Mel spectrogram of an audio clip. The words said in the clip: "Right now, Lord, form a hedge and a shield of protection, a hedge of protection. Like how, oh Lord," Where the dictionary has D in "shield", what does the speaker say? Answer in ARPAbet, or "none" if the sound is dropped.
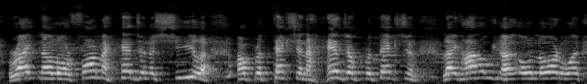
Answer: none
